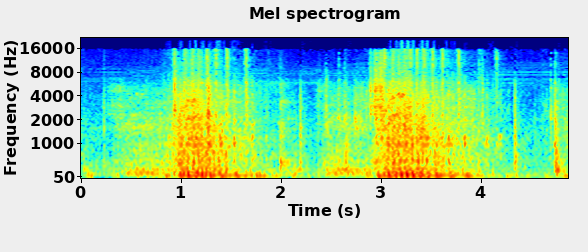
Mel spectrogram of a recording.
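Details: Free Toro CCR 2000 snowblower, Suzuki 4.5 hp two-stroke with Mikuni carb on 50:1 mix, primed, key on, choke out: two cranking bursts of fast churning that die without catching; smoke suggests spark, owner suspects fuel vent valve or key switch; cranks but won't start.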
